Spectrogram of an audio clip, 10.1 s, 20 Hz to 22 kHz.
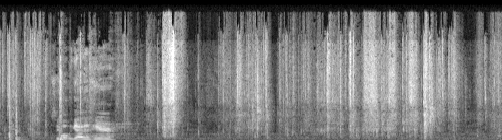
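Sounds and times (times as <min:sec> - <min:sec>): card packaging clicks and rustling: 0:04.4 - 0:10.0.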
